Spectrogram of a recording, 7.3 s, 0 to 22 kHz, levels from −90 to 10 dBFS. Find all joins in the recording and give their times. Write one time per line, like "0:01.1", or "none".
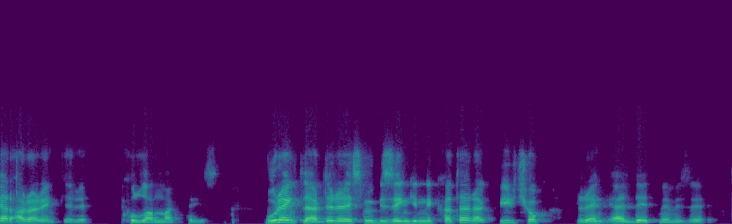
none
